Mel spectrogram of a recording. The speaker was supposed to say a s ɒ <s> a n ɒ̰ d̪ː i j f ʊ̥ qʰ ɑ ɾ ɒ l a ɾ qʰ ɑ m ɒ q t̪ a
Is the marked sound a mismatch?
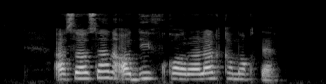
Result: no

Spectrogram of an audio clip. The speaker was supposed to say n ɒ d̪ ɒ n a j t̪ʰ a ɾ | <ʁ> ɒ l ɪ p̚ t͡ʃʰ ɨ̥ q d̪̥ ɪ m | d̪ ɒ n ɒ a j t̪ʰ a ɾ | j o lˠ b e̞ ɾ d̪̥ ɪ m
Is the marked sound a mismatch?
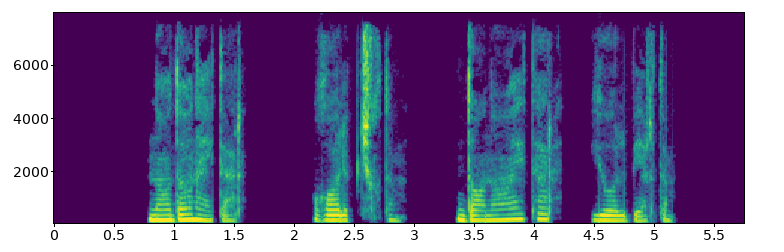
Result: no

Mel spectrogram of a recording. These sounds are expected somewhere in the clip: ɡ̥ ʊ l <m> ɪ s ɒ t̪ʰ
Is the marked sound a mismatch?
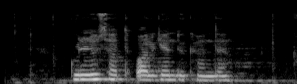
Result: yes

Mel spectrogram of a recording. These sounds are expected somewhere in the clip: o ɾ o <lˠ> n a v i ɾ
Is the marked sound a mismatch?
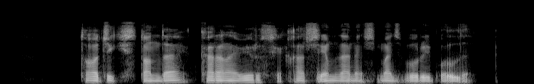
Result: yes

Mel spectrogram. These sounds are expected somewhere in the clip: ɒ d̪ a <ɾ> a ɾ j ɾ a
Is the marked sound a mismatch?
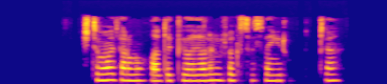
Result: yes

